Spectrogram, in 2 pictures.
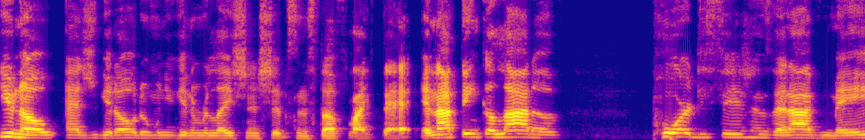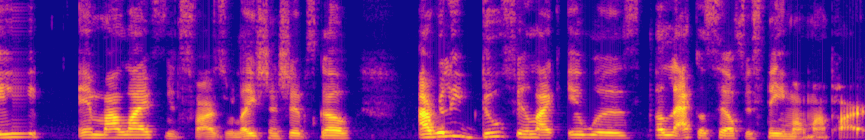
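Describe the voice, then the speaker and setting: A woman's fairly low voice, bright and sharp in tone, with ordinary pitch variation and a dry, close sound with no echo. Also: moderate pace, big swings in loudness. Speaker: spa owner. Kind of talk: interview conversation. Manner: loud.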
